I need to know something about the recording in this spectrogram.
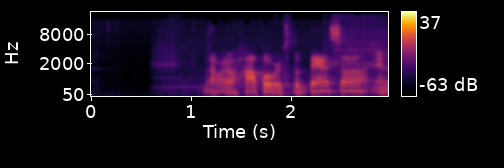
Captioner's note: bandsaw quietly humming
